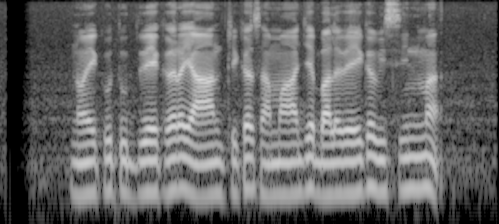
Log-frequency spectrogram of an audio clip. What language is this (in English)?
Sinhala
